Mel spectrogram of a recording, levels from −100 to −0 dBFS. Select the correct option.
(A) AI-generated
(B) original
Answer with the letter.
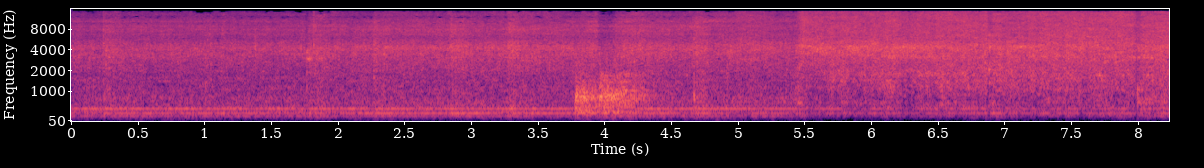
A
